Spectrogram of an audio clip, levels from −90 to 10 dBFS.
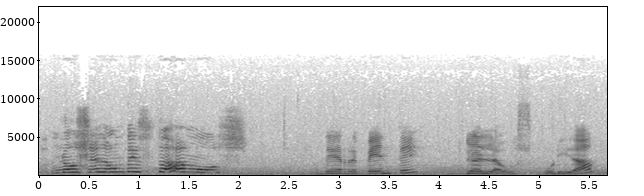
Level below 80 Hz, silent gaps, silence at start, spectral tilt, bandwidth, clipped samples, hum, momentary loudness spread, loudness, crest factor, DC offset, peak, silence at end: -50 dBFS; none; 0 s; -3 dB/octave; 15 kHz; under 0.1%; none; 19 LU; -19 LUFS; 18 dB; under 0.1%; -2 dBFS; 0 s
